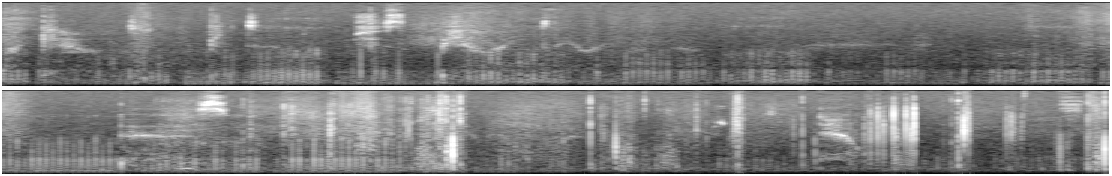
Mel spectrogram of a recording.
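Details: A female kitten purring indoors: a low, steady rumbling drone runs through most of the stretch, overlaid by soft human whispering and small clicks and rustles close by.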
